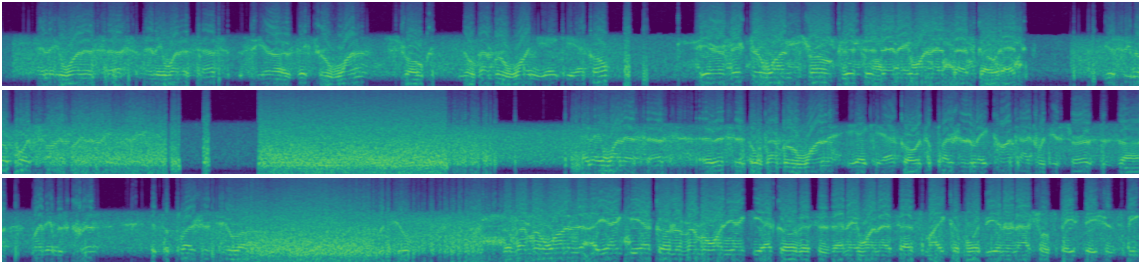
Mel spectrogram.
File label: QSO on ISS; Mike Fincke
